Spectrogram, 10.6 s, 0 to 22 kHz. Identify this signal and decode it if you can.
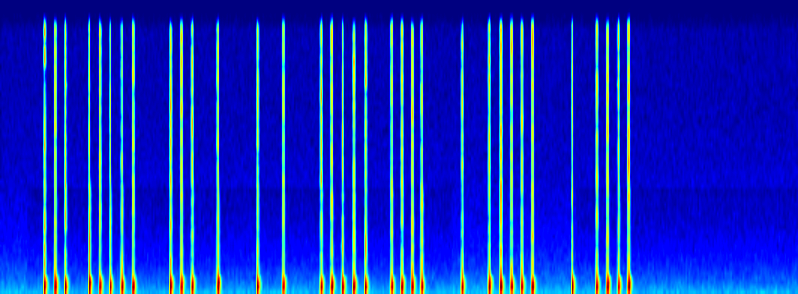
Tap code, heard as knocks on wood, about 7 knocks a second. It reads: PLAYED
